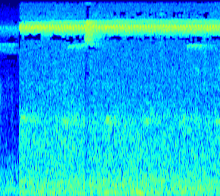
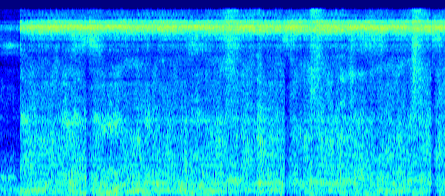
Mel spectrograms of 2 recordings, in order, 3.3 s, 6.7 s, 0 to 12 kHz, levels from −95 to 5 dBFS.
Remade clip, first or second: second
